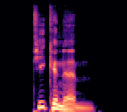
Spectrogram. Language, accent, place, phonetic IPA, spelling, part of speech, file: German, Germany, Berlin, [ˈtiːkənəm], teakenem, adjective, De-teakenem.ogg
- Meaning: strong dative masculine/neuter singular of teaken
